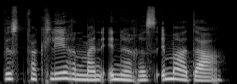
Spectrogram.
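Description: A woman voicing a young man in love, raised pitch, ardent, pleading, dry close recording, storybook reading. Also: moderate pace, a little mellow, no room sound, natural voice. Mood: rapturous. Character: young male student, feverishly in love.

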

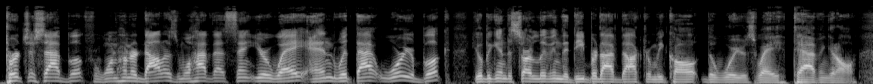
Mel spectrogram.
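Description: Blunt, bright-voiced man in his forties. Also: medium pitch, no room sound, clean studio sound. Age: 40s. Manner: blunt, profane, emphatic. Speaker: podcast host. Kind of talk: motivational monologue.

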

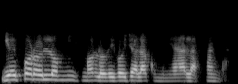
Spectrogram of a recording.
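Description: A woman's voice: fairly low pitch, very fast, no room sound, phone-quality sound. A woman with a Mexican accent, a yoga teacher talking as a guest in a casual interview, emphatic and conversational.

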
